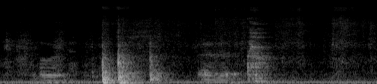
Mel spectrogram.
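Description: Stiff foam packaging squeaks and knocks as it is handled.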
